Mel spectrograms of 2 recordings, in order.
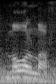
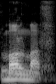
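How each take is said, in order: First: The first syllable sounds like 'mole'. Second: The first syllable sounds like 'mull'. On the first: The speaker calls it wrong. "Not Molemuff, somebody's saying there" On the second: The speaker calls it right. "But Mulmuff"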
